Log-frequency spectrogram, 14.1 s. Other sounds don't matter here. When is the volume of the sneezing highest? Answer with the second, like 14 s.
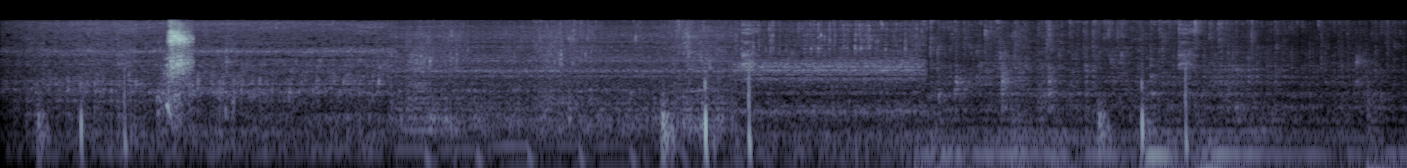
2 s.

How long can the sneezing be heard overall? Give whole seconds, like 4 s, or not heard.
4 s.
